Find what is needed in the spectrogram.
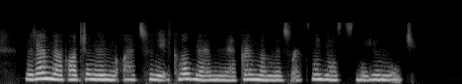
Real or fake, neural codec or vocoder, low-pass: fake; codec, 16 kHz, 0.5 kbps, FreqCodec, smaller model; 7.2 kHz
